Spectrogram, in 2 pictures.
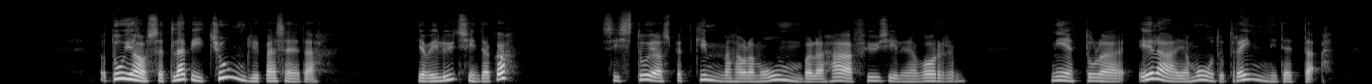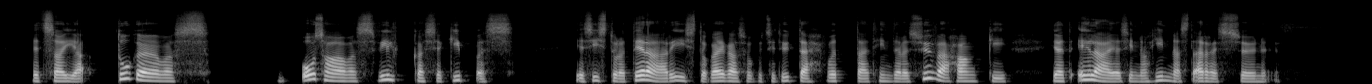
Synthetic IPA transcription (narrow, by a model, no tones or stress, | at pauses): nt̪ujɑoset̪læbit͡ɕuŋɡ̥lipæse̞d̪̥ɑ̰ | jɑvelyt̪ʲsind̪̥ɑkɑ | sist̪ujɑospeɑt̪kimːæɦeo̞le̞mɑumb̥eleɦæːfyːsilinevo̞rm | niːe̞t̪ːulee̞læjɑmuːd̪ut̪re̞nʲːit̪e̞t̪ːˑæ̰ʔ | e̞t̪sɑjɑ̰ | t̪uɡevɑs | o̞sɑvɑsvilkːɑsjɑkipːˑes | jɑsiːst̪ulet̪e̞ɾæɑɾiːst̪uɡ̥ɑe̞ɡ̥ɑsukːuset̪yt̪ːˑehvɤt̪ːɑet̪hind̪̥elesyvæhɑŋkːˑi | jɑe̞t̪ːe̞læjɑsinːoɦinːɑst̪æ̰ɾesːøːny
